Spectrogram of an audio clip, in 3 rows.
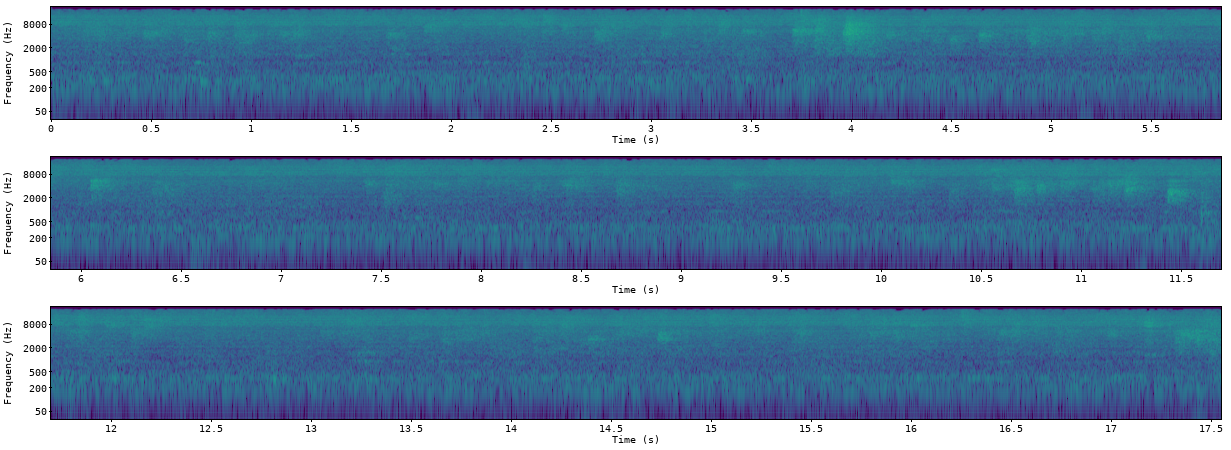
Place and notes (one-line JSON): {"title": "Colorado Ave, Boulder, CO - Inside The Bathroom", "date": "2013-02-04 12:15:00", "latitude": "40.01", "longitude": "-105.25", "altitude": "1614", "timezone": "America/Denver"}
